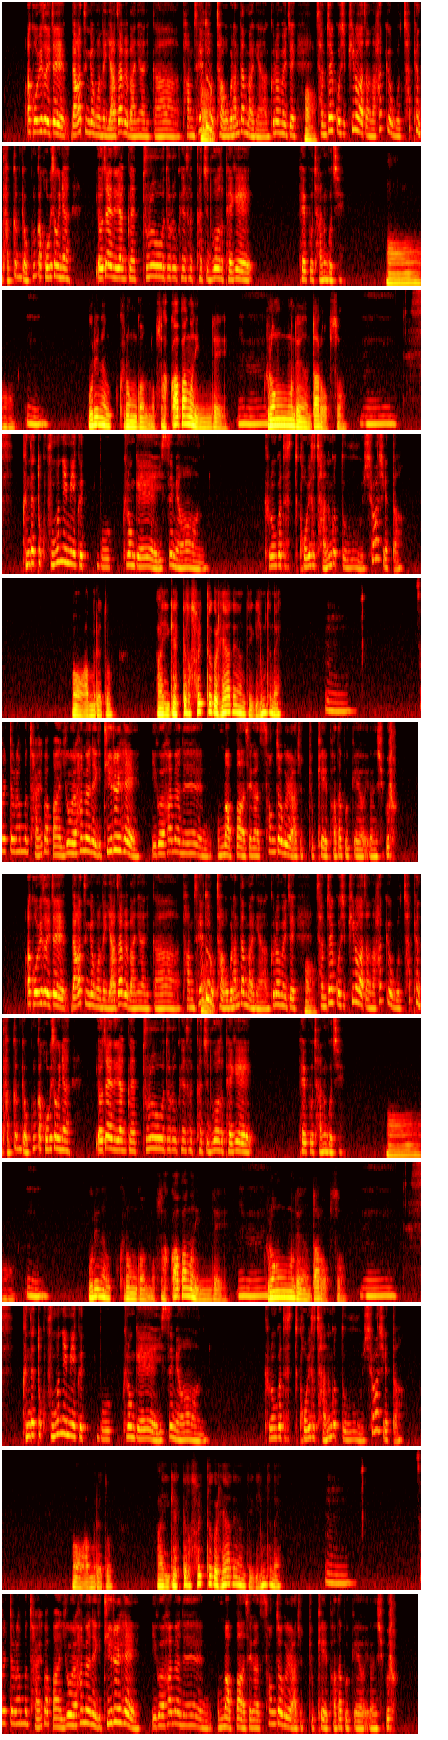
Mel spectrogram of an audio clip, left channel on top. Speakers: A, in the centre; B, on the left (about 65°).
A: 아, 거기서 이제 나 같은 경우는 야작을 많이 하니까 밤새도록
B: 어,
A: 작업을 한단 말이야. 그러면 이제
B: 어,
A: 잠잘 곳이 필요하잖아. 학교 뭐 차편 다 끊겨. 그러니까 거기서 그냥 여자애들이랑 그냥 두루두루 그냥 같이 누워서 베개 베고 자는 거지.
B: 어.
A: 음.
B: 우리는 그런 건 없어. 아, 과방은 있는데
A: 음.
B: 그런 데는 따로 없어.
A: 음. 근데 또 부모님이 그, 뭐, 그런 게 있으면 그런 것에서 거기서 자는 것도 싫어하시겠다.
B: 어, 아무래도. 아, 이게 계속 설득을 해야 되는데 이게 힘드네.
A: 음. 설득을 한번 잘 해봐봐. 이걸 하면은 이게 딜을 해. 이걸 하면은 엄마 아빠 제가 성적을 아주 좋게 받아볼게요. 이런 식으로.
